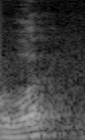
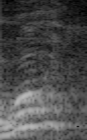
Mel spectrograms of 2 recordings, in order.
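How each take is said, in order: First: It is said flat, without expression. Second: It is said with lively expression.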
